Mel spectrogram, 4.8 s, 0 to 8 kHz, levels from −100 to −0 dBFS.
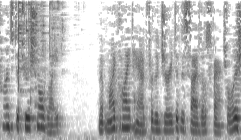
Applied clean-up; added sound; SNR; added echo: classical method log-MMSE.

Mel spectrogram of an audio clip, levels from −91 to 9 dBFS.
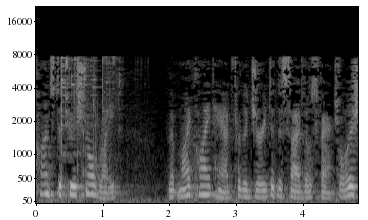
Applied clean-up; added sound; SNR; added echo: none; Shatter; 10 dB; none.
